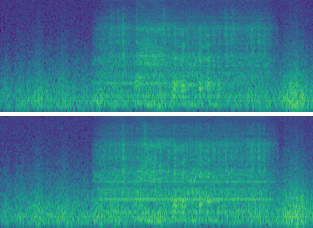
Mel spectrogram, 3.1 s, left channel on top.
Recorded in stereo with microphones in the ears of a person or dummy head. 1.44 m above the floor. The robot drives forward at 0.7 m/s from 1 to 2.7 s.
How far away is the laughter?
About 2.5 m.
